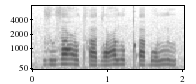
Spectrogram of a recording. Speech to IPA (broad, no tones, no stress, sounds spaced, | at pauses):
z ɯ z a ʕ o tʰ a d ɔ ʕ ɯ l o ǃʼ a ɓ o lː ɯ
